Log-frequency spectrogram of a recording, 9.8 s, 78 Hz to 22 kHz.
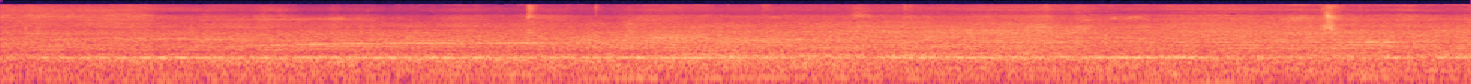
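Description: Metro-North M8 electric multiple-unit train pulling out past the platform: the steady noise of the moving cars, with a steady mid-pitched tone over it.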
